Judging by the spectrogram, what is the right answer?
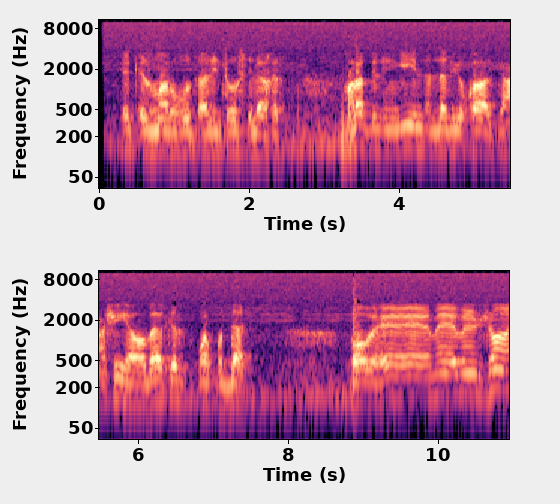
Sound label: Gospel Response; Alhan Shohada; Martyrs Kosman w Damain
